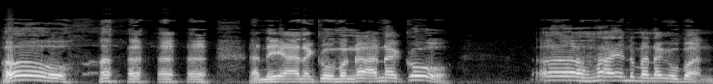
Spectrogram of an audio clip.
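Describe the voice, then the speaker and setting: A man with a Cebuano Filipino accent playing a proud, gruff older father in a Bisaya radio drama. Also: a little high, lively intonation, very slow, no room sound, soft background music. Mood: proud, dismissive. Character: proud, gruff aging father returning to his family.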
